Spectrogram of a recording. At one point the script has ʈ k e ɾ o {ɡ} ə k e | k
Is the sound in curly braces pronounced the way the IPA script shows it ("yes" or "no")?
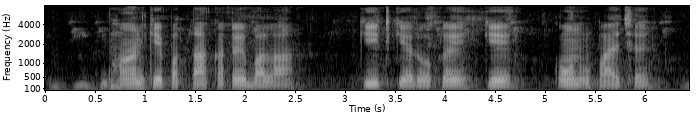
no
